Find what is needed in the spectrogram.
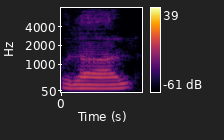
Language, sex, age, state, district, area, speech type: Hindi, male, 60+, Uttar Pradesh, Ghazipur, rural, spontaneous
